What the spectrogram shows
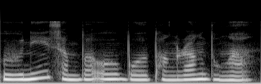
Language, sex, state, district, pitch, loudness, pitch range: Garo, female, Meghalaya, South Garo Hills, 225 Hz, -13 LUFS, 210-240 Hz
